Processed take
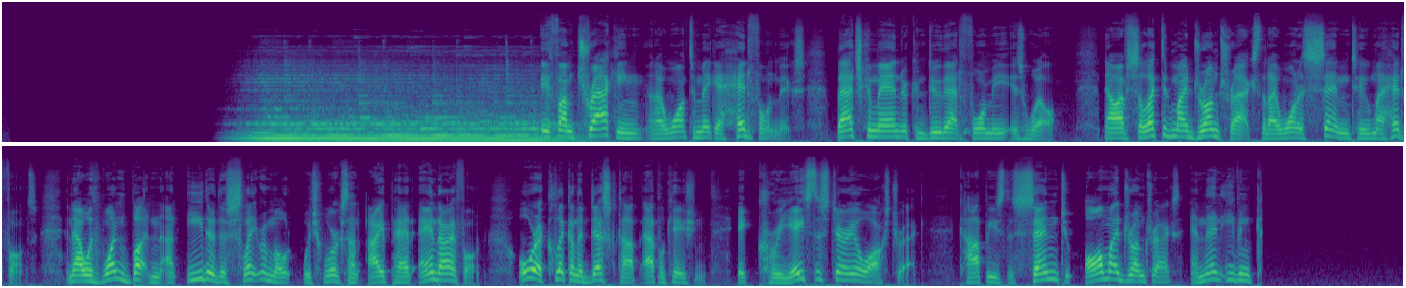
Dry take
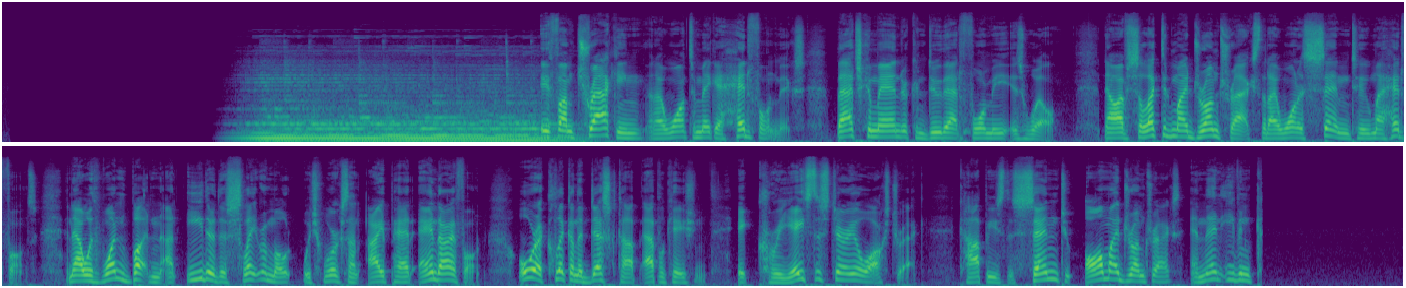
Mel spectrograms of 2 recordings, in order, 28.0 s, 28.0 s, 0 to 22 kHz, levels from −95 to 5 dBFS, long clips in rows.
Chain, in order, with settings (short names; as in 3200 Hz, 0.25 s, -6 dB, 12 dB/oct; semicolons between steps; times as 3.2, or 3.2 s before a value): high shelf 7000 Hz -9 dB; gain -2 dB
